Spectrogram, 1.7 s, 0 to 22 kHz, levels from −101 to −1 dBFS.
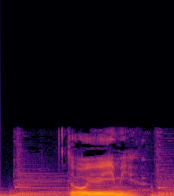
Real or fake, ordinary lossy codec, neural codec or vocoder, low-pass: real; none; none; none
